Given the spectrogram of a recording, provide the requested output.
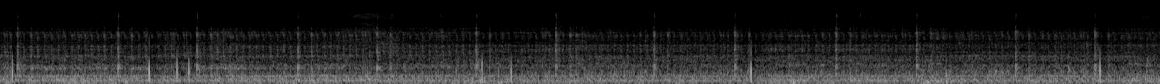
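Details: Honda BF20 outboard at a low steady idle, with sharp, scattered metallic taps about every second; a knock in the engine or gearbox whose source is not yet pinned down.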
